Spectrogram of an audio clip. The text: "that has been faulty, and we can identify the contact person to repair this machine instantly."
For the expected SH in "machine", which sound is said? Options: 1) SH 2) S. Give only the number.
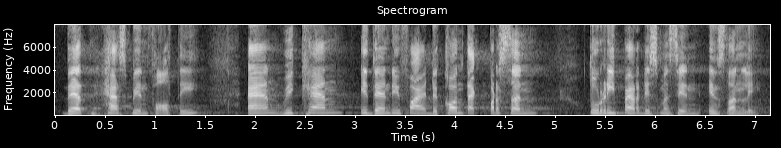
2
